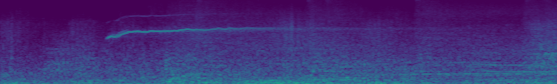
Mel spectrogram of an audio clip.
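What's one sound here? A dragon lets out a long, high screech.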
